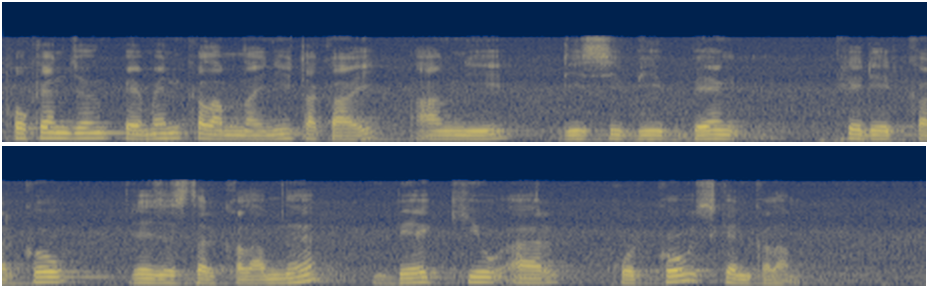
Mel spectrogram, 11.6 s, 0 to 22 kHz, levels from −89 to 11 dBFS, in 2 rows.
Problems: constant background noise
